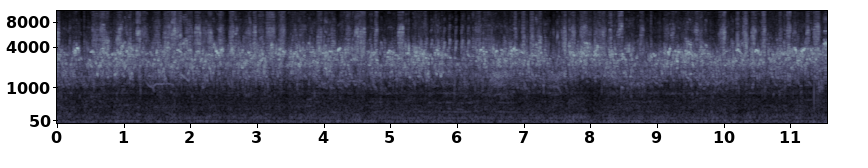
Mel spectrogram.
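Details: Several yellow budgies chattering happily: an unbroken, busy mix of warbles, chirps and scratchy squeaks from many birds at once, holding an even loudness over about eleven seconds.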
